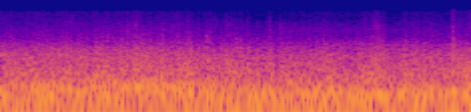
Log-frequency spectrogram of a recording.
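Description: Steady low rumble of road and wind noise from a moving vehicle at driving speed, with no distinct engine note.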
